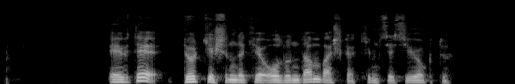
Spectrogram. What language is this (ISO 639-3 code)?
tur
